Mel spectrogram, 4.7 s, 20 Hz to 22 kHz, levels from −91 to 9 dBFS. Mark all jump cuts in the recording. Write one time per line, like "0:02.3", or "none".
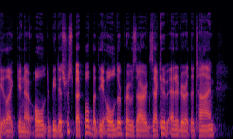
0:00.9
